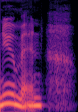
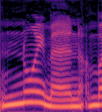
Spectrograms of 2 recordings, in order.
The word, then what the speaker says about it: Neumann: Newman. Most people outside of Philadelphia pronounce it Neumann, but in Philly, it's Newman.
